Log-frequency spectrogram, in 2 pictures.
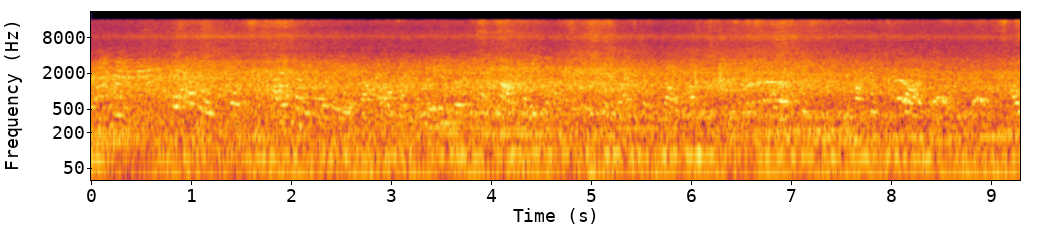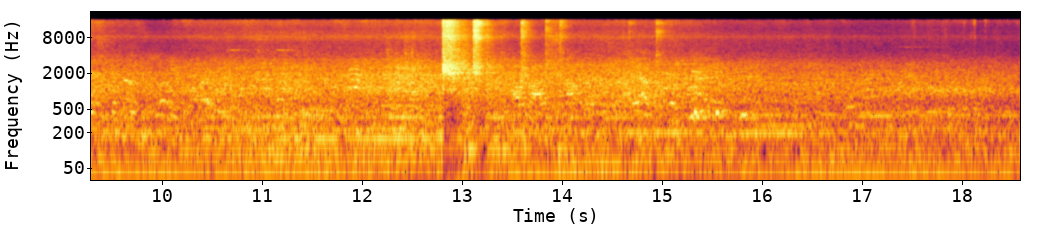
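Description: Traffic hums steadily on a nearby street.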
